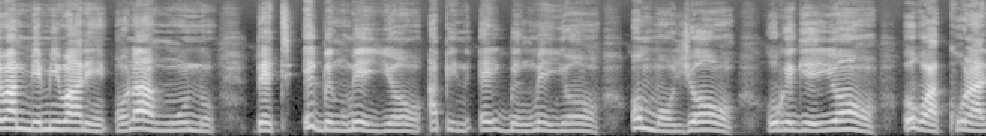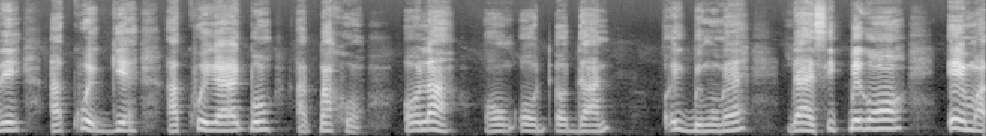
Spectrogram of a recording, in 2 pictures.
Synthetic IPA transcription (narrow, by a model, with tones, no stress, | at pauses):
e˦βa˦mi˦e˨mi˦βa˦ɾe˨o˨ɾa˦˨no˦no˨be˨te˦ɡ͡be˨ŋo˨me˦jɔ˦wo˨a˦pe˨˦ɡ͡be˨ŋu˨me˦˨jɔ˦wo˨o˦mo˨d͡ʒɔ˦wo˨o˨ɡe˨ɡe˨jɔ˦wo˨ | o˦ko˨a˨ko˦ɾa˨ɾe˦a˨ku˦e˨ɡe˦a˨ku˦e˦˨ɡa˨˦k͡po˦ | a˨k͡pa˦ko˨ | o˨la˦˨ | da˨n˦ | e˦ɡ͡be˨ŋu˨me˦ | da˨e˨si˦k͡pe˦ko˦ | e˦˨ma˨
